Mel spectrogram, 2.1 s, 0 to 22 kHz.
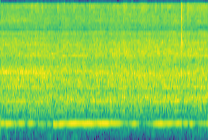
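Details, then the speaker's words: DeWalt DCS551 cordless cut-out tool with the power switch off: steady high motor whine at constant pitch; the motor runs with the switch off, later traced to a short in the handle wiring caused by metallic foil tape. "Okay. That's uh that was with the power off and that's this is this is still with the power off."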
